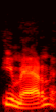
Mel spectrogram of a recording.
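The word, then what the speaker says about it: Imerina: habite les populations mernes qu'on appelle l'imerne ou imerne hein qui s'écrit im e r i n a ou e m y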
